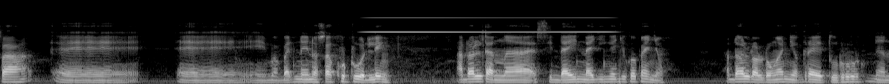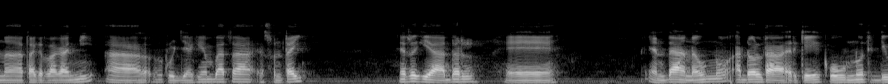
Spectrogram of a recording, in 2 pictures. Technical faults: feedback whistle

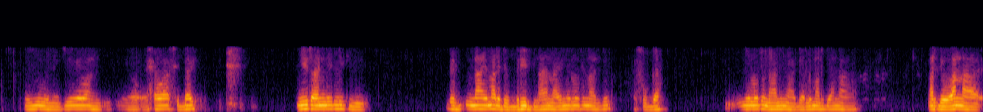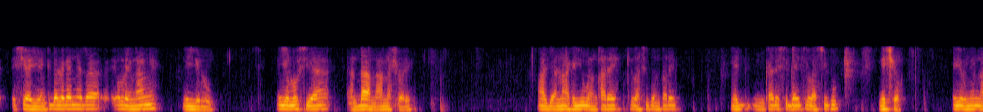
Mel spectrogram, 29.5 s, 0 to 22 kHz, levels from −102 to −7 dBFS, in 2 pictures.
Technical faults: G.729 codec; VoIP packet loss concealed by the speech codec

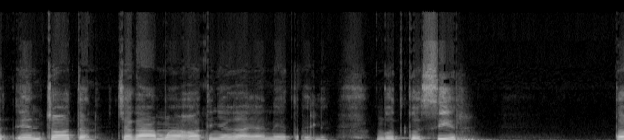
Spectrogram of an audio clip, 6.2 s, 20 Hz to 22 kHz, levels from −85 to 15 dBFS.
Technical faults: short concealed packet loss

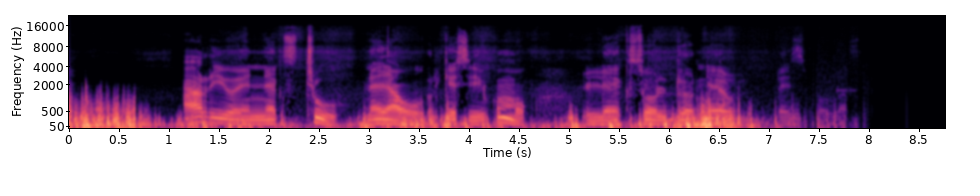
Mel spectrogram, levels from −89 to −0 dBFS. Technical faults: truncation distortion on a fade

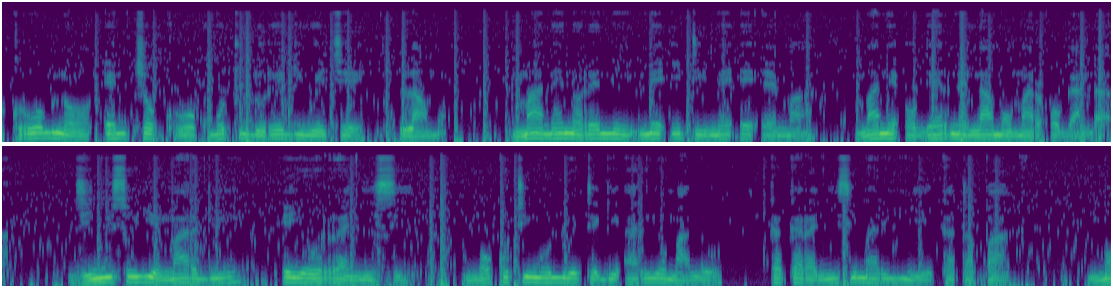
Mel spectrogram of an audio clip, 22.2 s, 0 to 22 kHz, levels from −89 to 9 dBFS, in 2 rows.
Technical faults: overdone noise removal

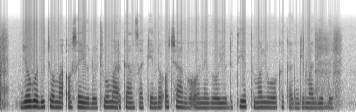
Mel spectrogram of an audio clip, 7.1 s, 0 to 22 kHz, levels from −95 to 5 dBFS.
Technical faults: filter restarted on every block

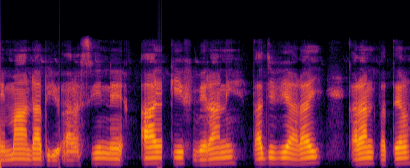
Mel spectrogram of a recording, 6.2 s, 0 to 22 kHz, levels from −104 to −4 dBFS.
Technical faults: short concealed packet loss; burst of packet loss

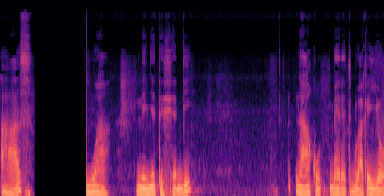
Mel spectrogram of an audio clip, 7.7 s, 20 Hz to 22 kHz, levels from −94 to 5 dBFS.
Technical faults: clipped start after a pause

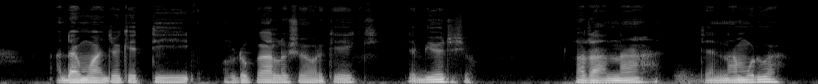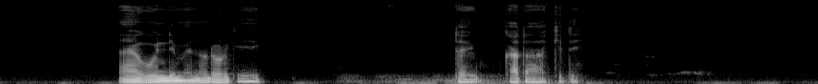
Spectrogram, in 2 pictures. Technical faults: none

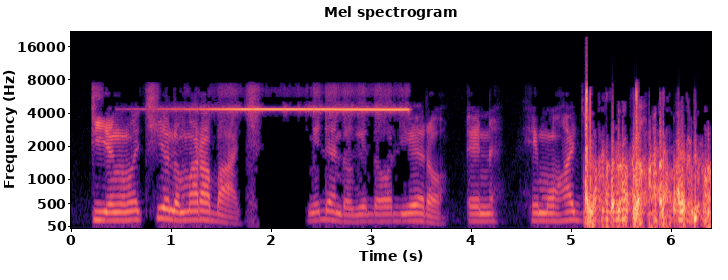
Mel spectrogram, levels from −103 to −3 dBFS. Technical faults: loudspeaker feedback squeal; codec payload misread

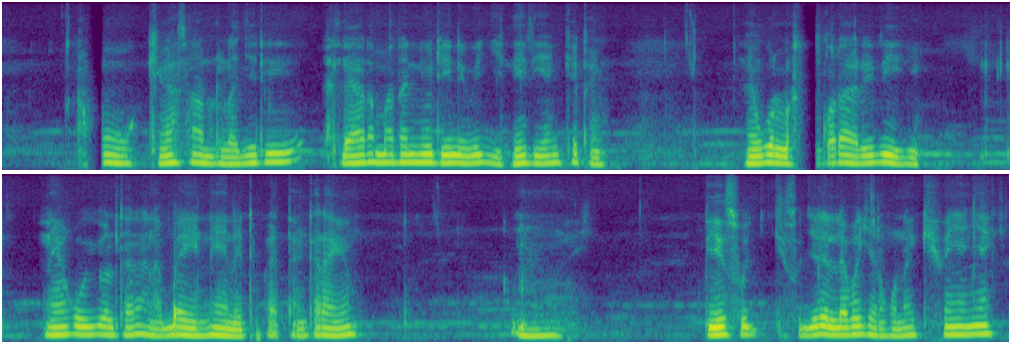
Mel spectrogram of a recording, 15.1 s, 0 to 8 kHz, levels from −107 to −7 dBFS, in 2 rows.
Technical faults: burst of packet loss; long network dropout

